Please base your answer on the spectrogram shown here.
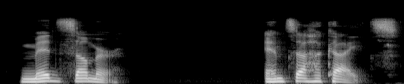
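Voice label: "midsummer" English, "אמצע הקיץ" Hebrew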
